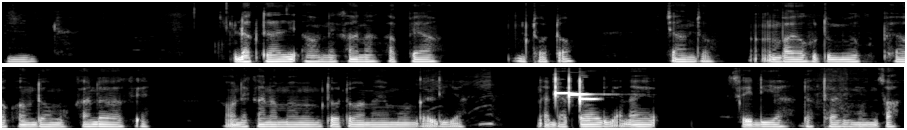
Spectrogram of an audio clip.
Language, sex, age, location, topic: Swahili, male, 18-24, Mombasa, health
